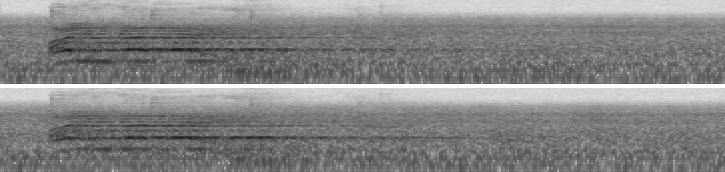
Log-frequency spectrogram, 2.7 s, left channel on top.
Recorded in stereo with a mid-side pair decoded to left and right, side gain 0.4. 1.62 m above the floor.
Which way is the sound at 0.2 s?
40° left.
